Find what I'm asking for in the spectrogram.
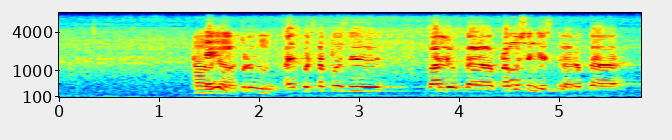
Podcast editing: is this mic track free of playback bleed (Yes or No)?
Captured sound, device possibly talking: No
